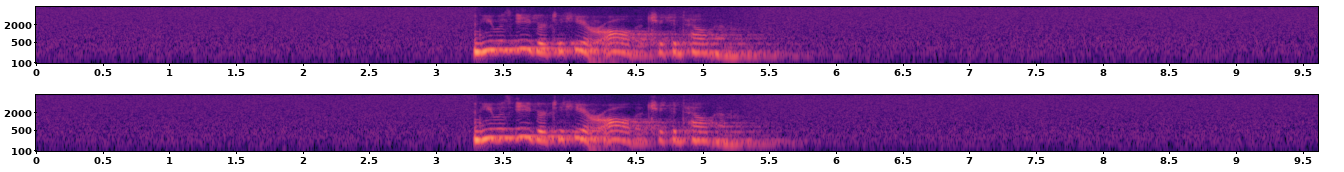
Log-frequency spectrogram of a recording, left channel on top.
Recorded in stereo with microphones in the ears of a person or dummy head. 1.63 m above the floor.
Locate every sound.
3.3 s a woman speaking: 10° right (ahead or behind), 2 m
